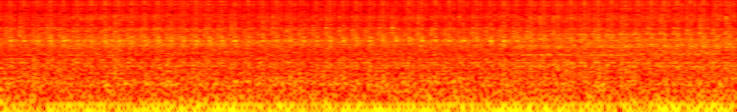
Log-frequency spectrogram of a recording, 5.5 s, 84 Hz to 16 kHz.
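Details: 1963 GMC K1000 4x4 with a low, lumpy idle that surges and stumbles. Ignition timing is about 10–15° after top dead centre, against a spec of roughly 2–7° before, so timing is badly retarded.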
